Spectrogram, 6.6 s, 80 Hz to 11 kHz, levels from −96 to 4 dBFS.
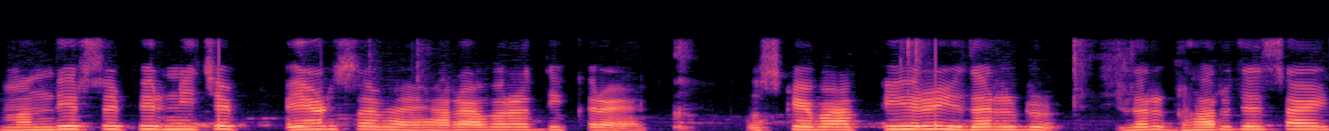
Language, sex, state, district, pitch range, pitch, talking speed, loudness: Hindi, female, Bihar, Bhagalpur, 225-260 Hz, 240 Hz, 170 wpm, -16 LUFS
